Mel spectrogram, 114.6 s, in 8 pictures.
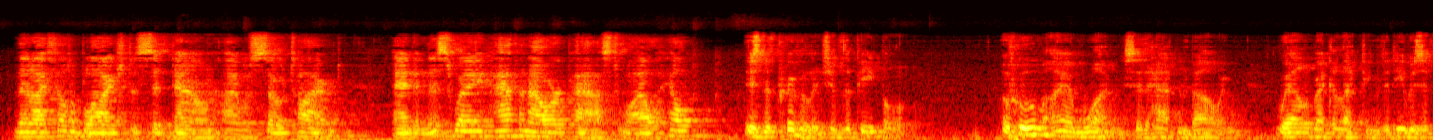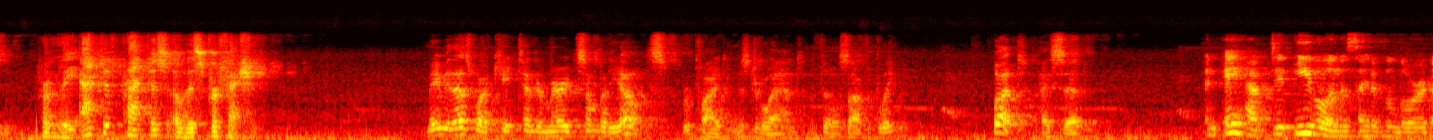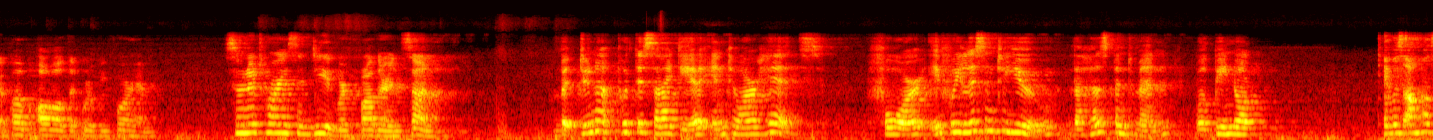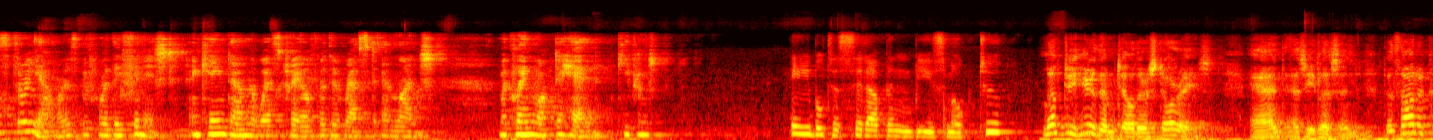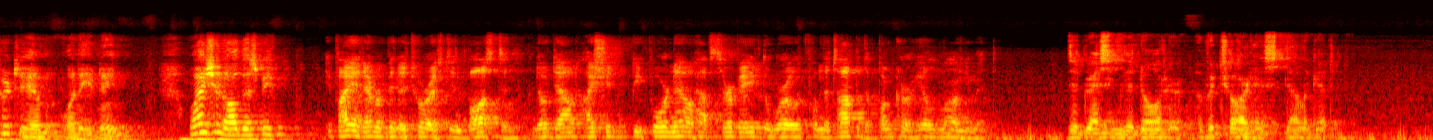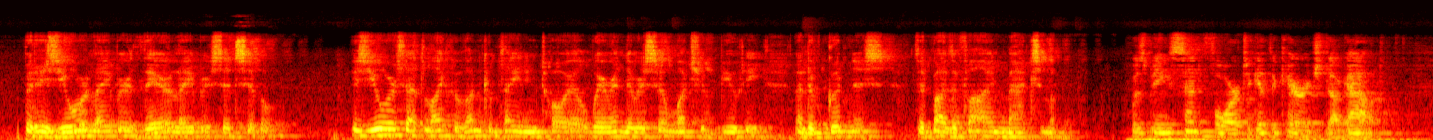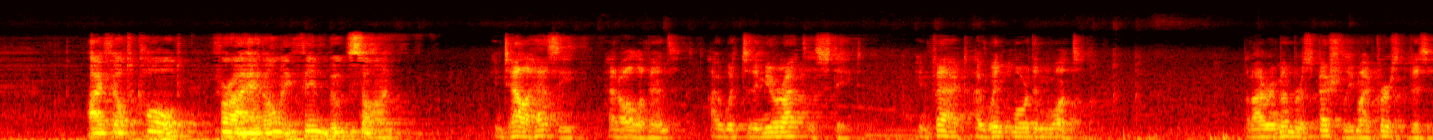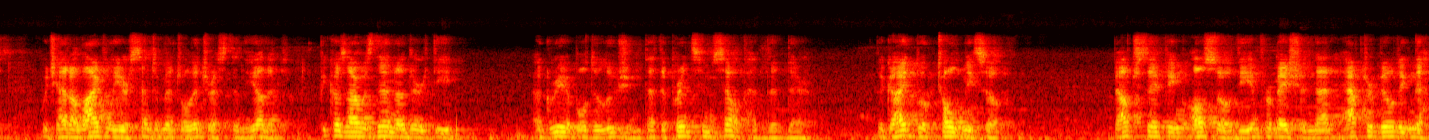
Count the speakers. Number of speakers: ten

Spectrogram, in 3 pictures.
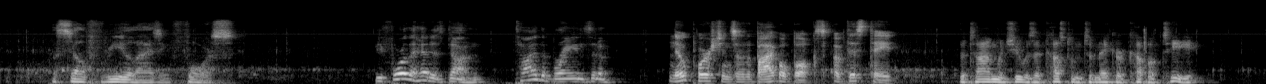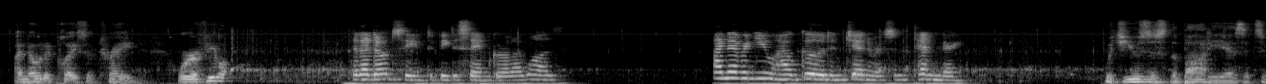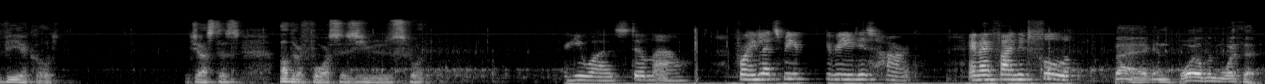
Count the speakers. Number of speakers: six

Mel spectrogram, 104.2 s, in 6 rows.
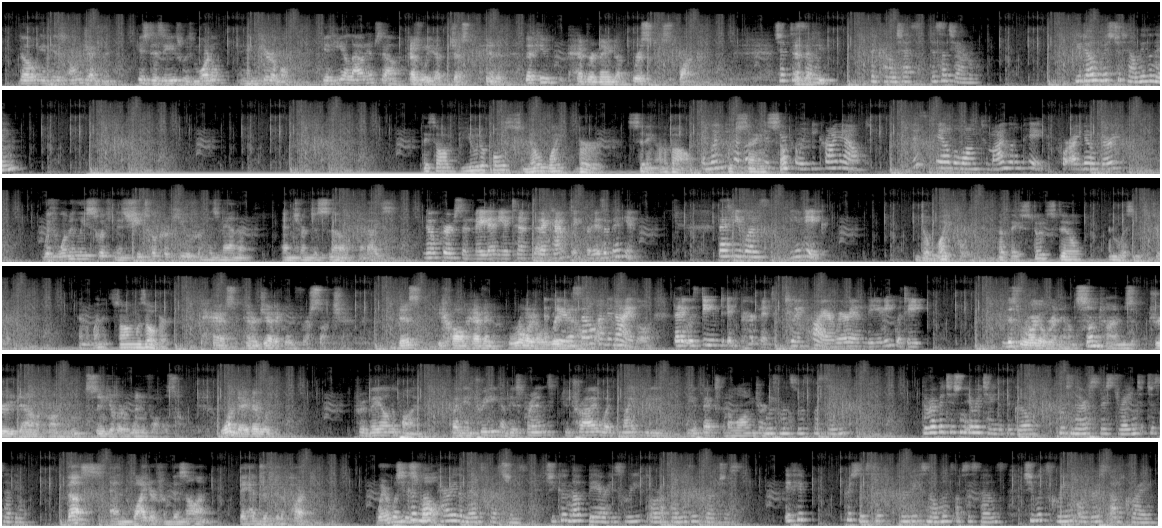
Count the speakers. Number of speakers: eight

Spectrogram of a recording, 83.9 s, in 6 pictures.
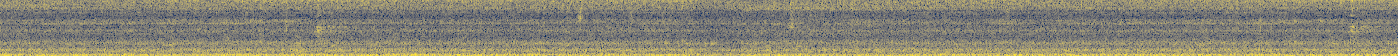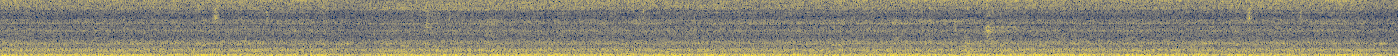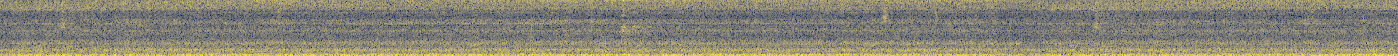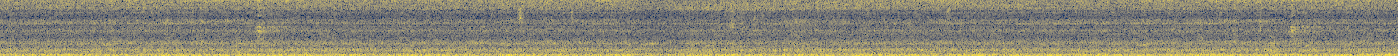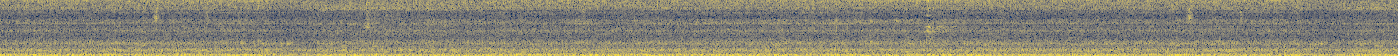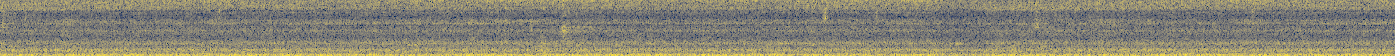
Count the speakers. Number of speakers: zero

